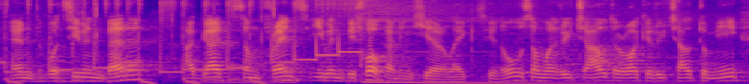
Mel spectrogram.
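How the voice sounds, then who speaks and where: Man from Lithuania, earnest testimonial, halting phrasing, music bed. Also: mid-range voice. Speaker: mentorship student giving testimonial.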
